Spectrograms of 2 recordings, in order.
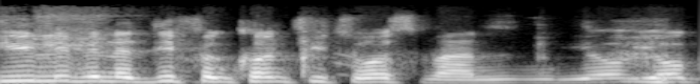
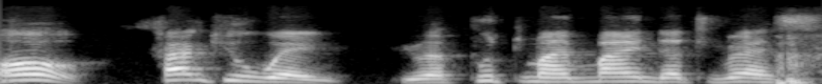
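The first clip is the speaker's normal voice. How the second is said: terrible fake German accent. Imagining how a friend would answer after watching the clip, terrible german accent. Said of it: "that was a terrible german accent".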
